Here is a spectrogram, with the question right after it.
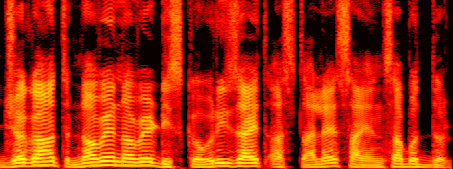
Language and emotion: Goan Konkani, neutral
